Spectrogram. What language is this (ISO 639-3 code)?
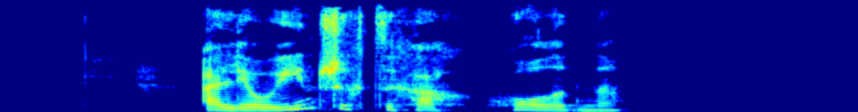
bel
